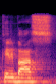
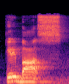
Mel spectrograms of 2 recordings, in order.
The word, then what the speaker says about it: Kiribati: Fiji countries like you know Marshall Islands yeah kiribas so kiribas is written Kiribati but pronounced okay so if you want to write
